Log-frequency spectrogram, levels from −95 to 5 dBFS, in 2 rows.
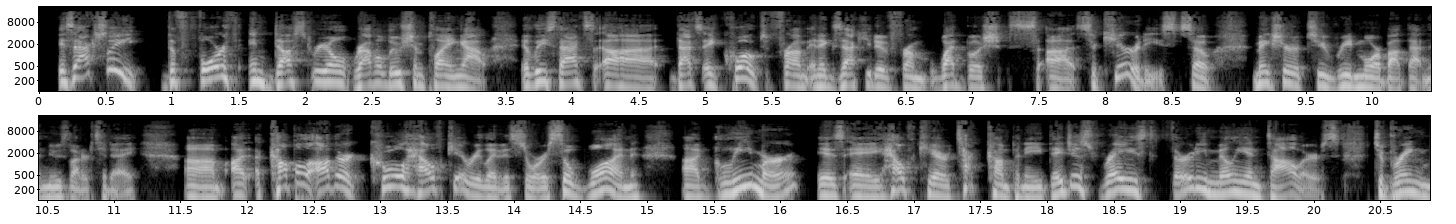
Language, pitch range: English, 125-180 Hz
